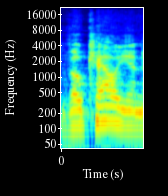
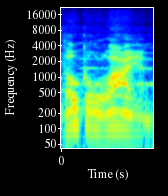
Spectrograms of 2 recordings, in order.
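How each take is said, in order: First: It is said as one running word. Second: It is said like the words vocal lion. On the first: "Is Vocalion how you pronounce that?" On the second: "I heard somebody pronounce it Vocal Lion"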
